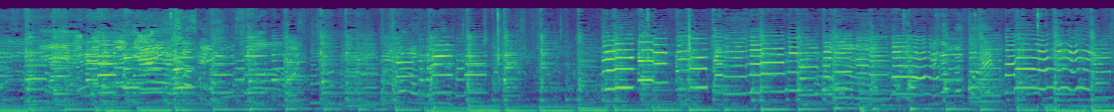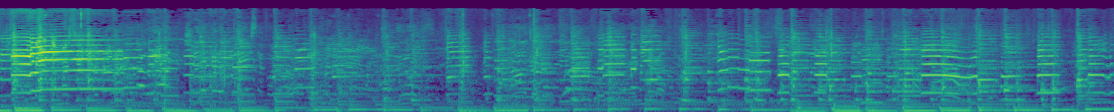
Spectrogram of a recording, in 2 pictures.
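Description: Live acoustic swing band playing an up-tempo number: clarinet carrying the melody over strummed banjo and an upright bass plucking a steady, stepping bass line.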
